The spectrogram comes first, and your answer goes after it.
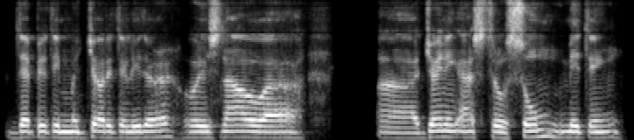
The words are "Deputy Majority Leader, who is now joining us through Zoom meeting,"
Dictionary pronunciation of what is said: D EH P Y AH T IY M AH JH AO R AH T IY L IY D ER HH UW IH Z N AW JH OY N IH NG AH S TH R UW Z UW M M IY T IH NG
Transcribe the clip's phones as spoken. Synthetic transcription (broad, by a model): D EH P Y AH T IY M AH JH AO R AH T IY L IY D ER HH UW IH S N AW JH OY N IH NG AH S T R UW S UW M M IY T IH NG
